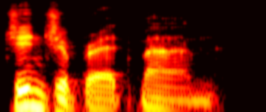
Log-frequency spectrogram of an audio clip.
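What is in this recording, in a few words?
"gingerbread man", English, British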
